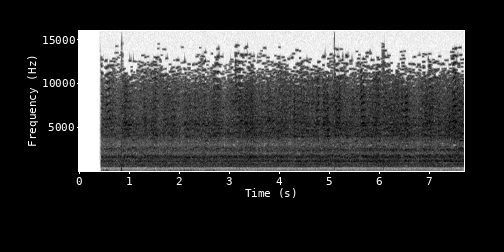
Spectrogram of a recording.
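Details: Large flock of geese encountered on a walk, very loud: a dense, continuous wall of overlapping nasal honks and yelps starting abruptly after a brief silence, with a few low thumps early on.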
